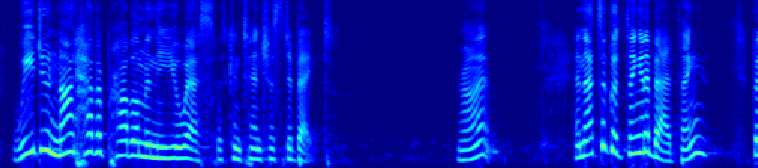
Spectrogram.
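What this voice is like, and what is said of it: Mixed American accent. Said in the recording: “my somewhat confused accent, I was born and raised in the United States”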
